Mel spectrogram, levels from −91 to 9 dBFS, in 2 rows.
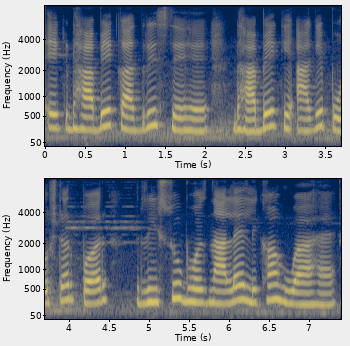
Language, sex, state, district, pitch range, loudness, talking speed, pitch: Hindi, female, Jharkhand, Garhwa, 230-285 Hz, -14 LUFS, 120 wpm, 250 Hz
